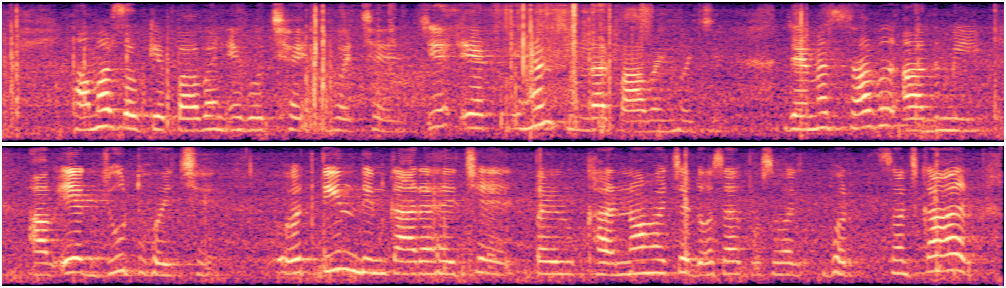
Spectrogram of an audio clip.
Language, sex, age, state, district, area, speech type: Maithili, female, 18-30, Bihar, Saharsa, rural, spontaneous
